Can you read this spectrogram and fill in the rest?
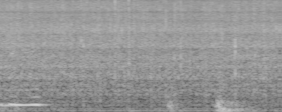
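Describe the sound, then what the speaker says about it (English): Sausage browns in a pan with an even hissing sizzle, close and steady, with a couple of soft knocks from moving the meat and no clear talk. "now we go back to the sausage, and you just let it brown"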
